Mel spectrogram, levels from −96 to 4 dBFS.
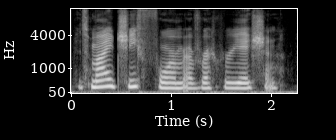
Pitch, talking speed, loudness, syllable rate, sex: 230 Hz, 160 wpm, -16 LUFS, 4.0 syllables/s, female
